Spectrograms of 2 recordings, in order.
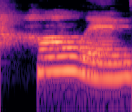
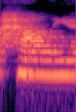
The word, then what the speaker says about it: Holland: my name is holland pronounced holland like the country not hallie and not halend not i don't even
